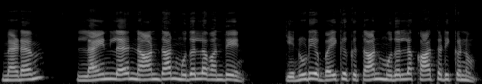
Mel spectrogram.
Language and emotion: Tamil, angry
